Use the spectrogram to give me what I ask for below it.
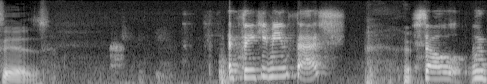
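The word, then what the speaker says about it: feis: I think you mean fesh. So we pronounce them feshes. F-E-I-S is pronounced fesh, but that's a local competition.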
